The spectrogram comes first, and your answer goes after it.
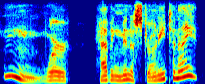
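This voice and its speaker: A man's voice: on the high side, big pitch swings, a little slow, a little mellow, husky, lo-fi sound, heavily acted. A man playing a jokey suburban sitcom dad in an amateur table read. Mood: upbeat, teasing.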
